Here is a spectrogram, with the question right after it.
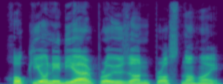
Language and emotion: Assamese, neutral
